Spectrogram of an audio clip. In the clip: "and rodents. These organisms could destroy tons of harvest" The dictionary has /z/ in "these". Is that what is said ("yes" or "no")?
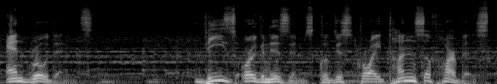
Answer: yes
